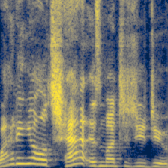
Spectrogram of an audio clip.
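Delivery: ordinary delivery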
